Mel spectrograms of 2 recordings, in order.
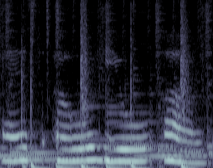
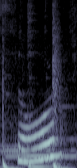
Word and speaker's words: sour: Today you are going to learn the correct pronunciation of the word that is made up of S-O-U-R. This word is usually mispronounced as sour or saw, but the correct pronunciation is sour.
